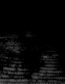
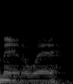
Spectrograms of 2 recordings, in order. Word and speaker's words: Mantua: It looks like Mantua. It's Manaway. It's pronounced Manaway.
